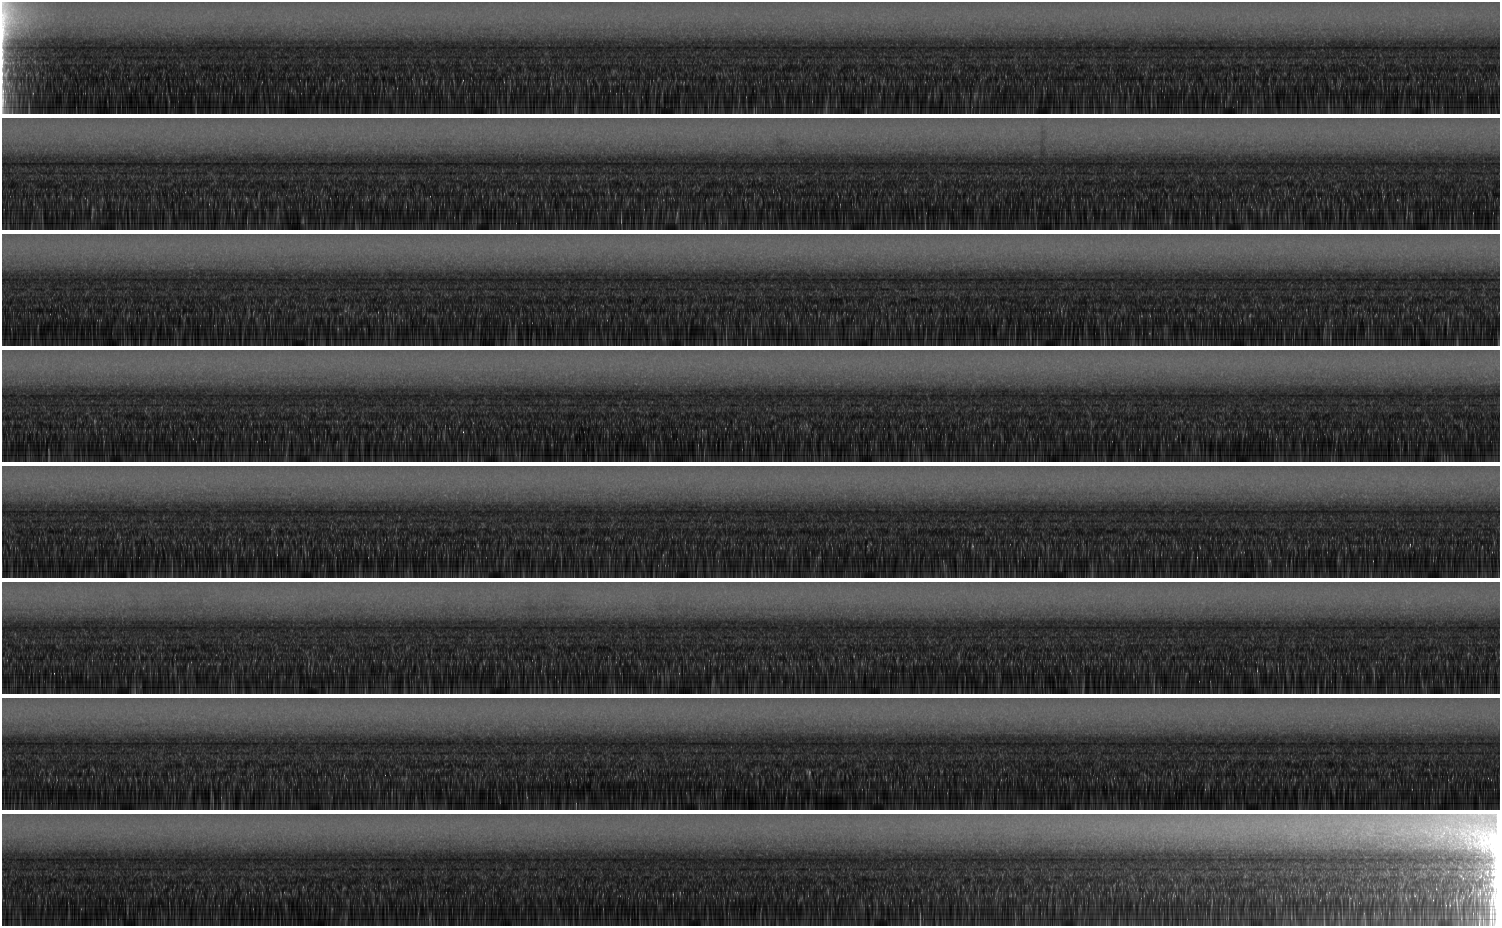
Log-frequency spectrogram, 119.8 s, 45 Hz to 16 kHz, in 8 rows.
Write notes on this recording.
water pump of sewer works site at night, the city, the country & me: february 6, 2014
